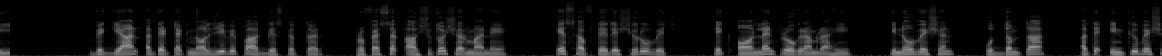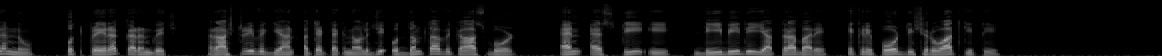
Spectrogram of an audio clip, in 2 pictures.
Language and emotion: Punjabi, neutral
